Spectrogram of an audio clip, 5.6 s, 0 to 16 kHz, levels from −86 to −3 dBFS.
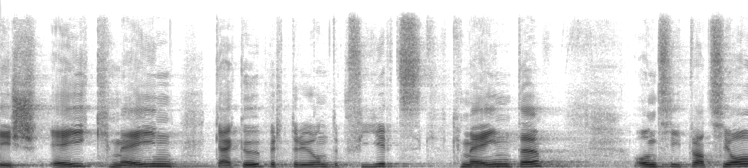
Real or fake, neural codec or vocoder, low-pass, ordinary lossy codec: real; none; 14.4 kHz; none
